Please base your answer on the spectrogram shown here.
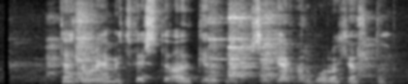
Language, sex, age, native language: Icelandic, female, 50-59, Icelandic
